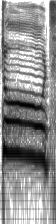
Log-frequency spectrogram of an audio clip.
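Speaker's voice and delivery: high hammed-up begging; mock pleading. Manager on his knees begging the customer, high mock plea. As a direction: beg on your knees, overacted. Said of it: "He's like".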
